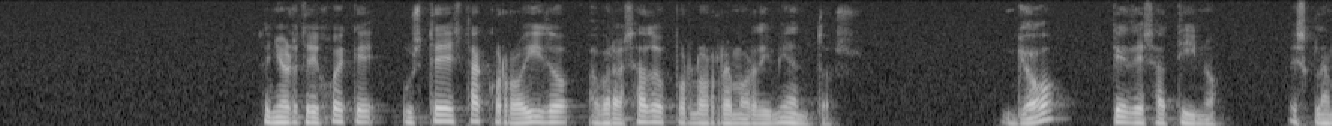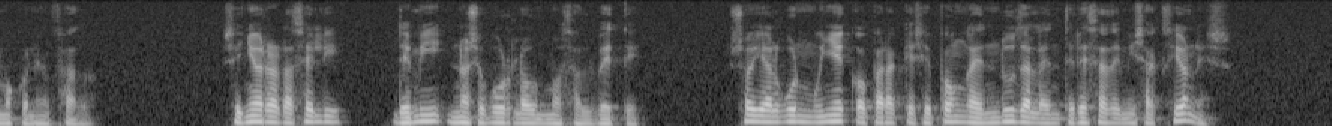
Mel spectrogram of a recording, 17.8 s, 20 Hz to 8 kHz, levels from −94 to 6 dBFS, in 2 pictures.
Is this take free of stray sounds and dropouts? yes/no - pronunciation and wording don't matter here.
yes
